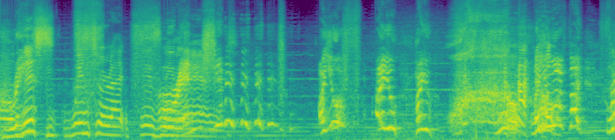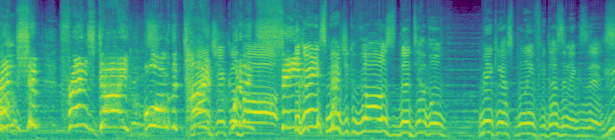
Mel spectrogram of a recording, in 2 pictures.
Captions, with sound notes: This winter at Disneyland-- - Friendship? (cast laughing) Are you... are you...? - No, no! - Friendship? Friends die all the time! What insane-- - The greatest magic of all is the devil making us believe he doesn't exist.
